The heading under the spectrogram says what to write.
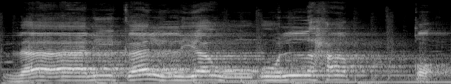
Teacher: Kemudian huruf qo juga mempunyai sifat qalqalah. Jadi harus kita pantulkan huruf q-nya kita tahan kemudian kita pantulkan. · huruf qa itu mempunyai sifat yang namanya syiddah. Syiddah itu maknanya tertahan. Kemudian huruf qa juga mempunyai sifat qalqalah.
